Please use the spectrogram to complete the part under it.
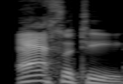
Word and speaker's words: Assateague: Assateague Island outside of Ocean City, Maryland, right? – Emphasis on the ass.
